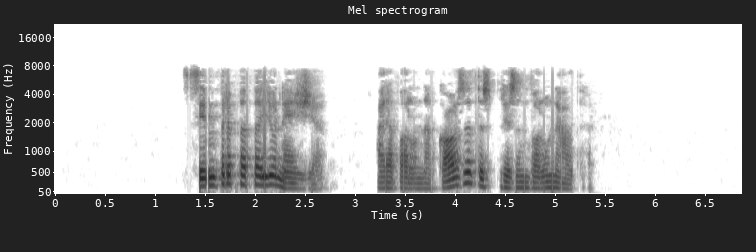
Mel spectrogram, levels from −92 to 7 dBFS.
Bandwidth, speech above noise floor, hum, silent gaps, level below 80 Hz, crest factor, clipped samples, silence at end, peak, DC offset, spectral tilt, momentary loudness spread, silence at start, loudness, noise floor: 8 kHz; 68 dB; none; none; -54 dBFS; 20 dB; under 0.1%; 1.7 s; -2 dBFS; under 0.1%; -5 dB/octave; 13 LU; 1.3 s; -19 LUFS; -86 dBFS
